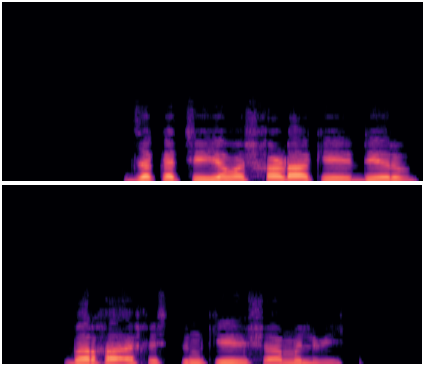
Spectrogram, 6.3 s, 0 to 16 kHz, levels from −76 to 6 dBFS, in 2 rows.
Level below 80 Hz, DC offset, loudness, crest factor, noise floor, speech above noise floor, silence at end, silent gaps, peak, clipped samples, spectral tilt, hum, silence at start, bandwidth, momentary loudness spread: -68 dBFS; under 0.1%; -19 LUFS; 18 dB; under -90 dBFS; over 72 dB; 0.6 s; 3.13-3.62 s, 4.41-4.50 s; -2 dBFS; under 0.1%; -9 dB/octave; none; 0.9 s; 6.4 kHz; 11 LU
